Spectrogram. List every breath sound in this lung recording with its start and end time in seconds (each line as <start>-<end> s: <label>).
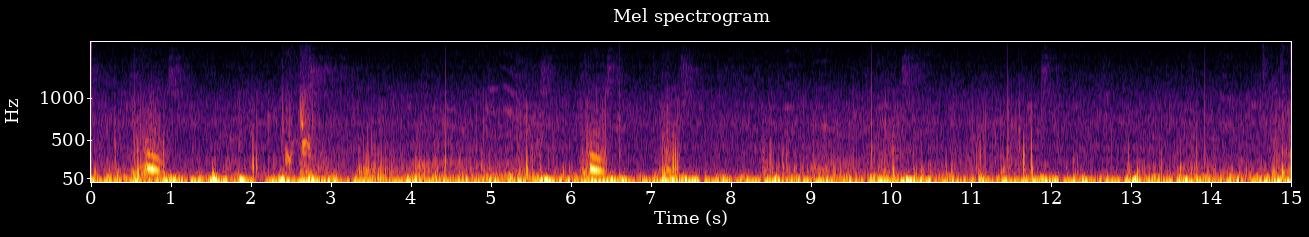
0.59-0.91 s: wheeze
6.21-6.53 s: wheeze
